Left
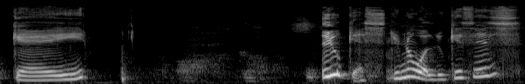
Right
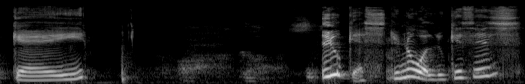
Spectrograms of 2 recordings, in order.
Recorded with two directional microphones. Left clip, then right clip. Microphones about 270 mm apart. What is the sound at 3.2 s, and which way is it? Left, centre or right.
A child's voice, centre.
